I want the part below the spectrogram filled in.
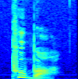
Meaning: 1. A person who holds multiple offices or positions of power at the same time 2. A leader or other important person 3. A pompous, self-important person
- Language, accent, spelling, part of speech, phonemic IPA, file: English, US, poobah, noun, /ˈpuːbɑː/, En-us-poobah.ogg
